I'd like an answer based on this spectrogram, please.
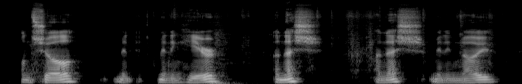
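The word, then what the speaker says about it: anois: exceptions, and here are some common words that are exceptions, that is, they're not stressed on the first syllable. Anseo, anseo, meaning here. Anish, anish, meaning now.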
